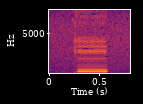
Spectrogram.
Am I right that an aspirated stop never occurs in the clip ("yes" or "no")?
yes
